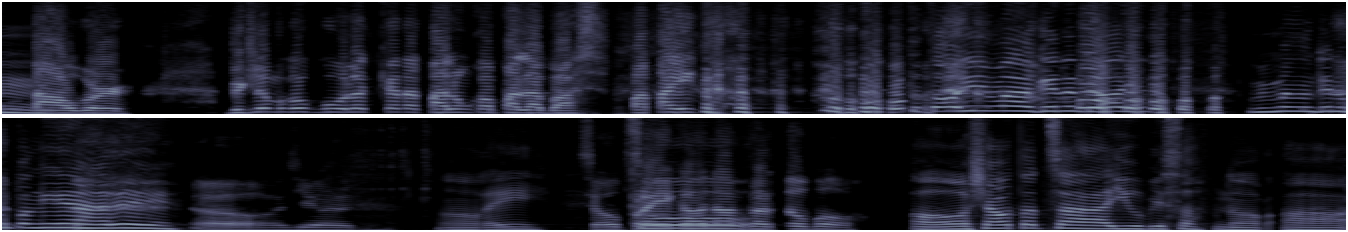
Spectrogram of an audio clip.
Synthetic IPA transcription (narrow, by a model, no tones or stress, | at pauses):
awɛɹbɪɡlaŋmɐɡuɡuːlɐt̪̚kɐnɐt̪aloŋkɐpɐlɐbaspɐt̪ajkɐ | t̪ooʔojʊjmɐŋaɡɐnonoʔɐjmɐjmɐŋaɡɐnoŋpɐŋjɐjaːɾɛʔo̰ːʔojon | ʔoːkɛj | sopsɾɐɛkaw̪abɛɾt̪omo | ʔoːʔoʃawt̪ɐd̪̚sɐjuːbisɐfnokʔaː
